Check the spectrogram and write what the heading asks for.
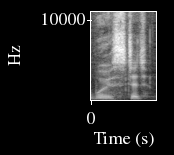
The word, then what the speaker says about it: worsted: But here, for example, this is 100% wool worsted. Yep. Is that how you say it? Yeah, wool worsted, yeah.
